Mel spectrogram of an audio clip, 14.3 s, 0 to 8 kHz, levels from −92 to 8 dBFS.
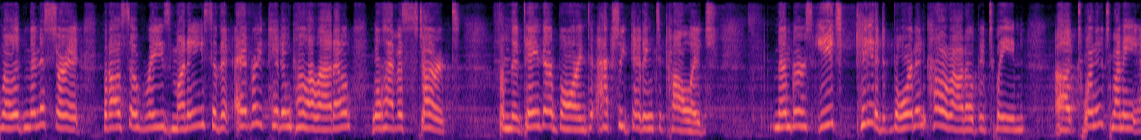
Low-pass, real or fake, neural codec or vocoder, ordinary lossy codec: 7.2 kHz; fake; codec, 24 kHz, 1 kbps, SNAC; Opus, 64 kbps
